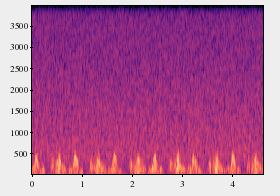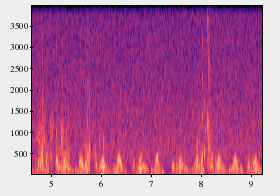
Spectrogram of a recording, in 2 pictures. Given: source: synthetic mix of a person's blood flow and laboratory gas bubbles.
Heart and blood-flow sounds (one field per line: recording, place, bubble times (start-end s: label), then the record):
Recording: Doppler ultrasound of blood flow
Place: precordium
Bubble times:
4.67-5.40 s: bubbles
5.65-5.92 s: bubbles
6.00-6.08 s: bubbles
7.90-8.34 s: bubbles
From the record:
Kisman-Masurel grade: 222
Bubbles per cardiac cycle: several, 3 to 8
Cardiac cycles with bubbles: 10 to 50%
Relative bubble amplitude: moderate (0.250 to 0.450)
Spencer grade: 2 (many but less than half of the cardiac periods contain bubble signals, singularly or in groups)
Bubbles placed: anywhere in the cardiac cycle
